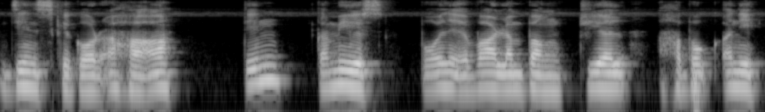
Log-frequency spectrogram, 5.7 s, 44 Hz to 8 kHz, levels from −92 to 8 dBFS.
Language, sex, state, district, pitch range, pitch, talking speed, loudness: Mizo, male, Mizoram, Aizawl, 130-140 Hz, 135 Hz, 165 wpm, -20 LUFS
